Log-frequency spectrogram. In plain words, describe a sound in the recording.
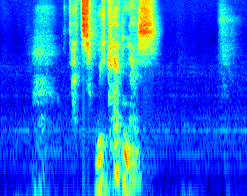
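A young woman speaks in a worried, pleading voice close by.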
